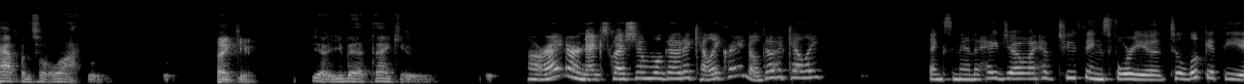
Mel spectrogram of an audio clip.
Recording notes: met with reporters via Zoom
